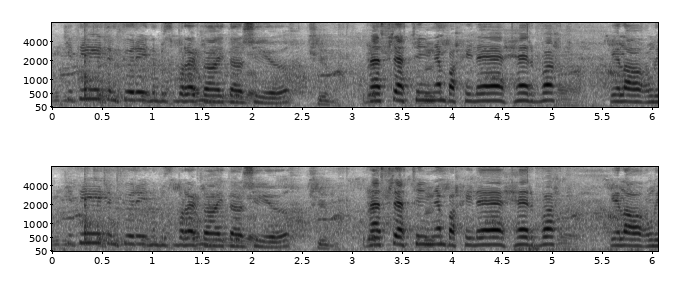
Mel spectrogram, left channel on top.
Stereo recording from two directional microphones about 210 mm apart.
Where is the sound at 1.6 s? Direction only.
20° left (ahead or behind); by 2.4 s centre (ahead or behind).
